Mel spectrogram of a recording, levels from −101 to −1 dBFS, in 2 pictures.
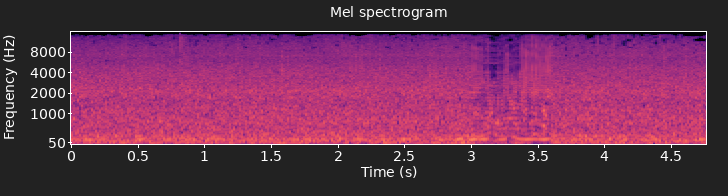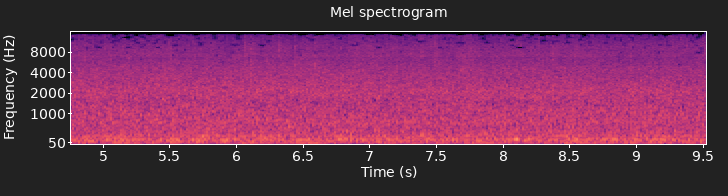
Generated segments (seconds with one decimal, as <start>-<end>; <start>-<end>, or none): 3.0-3.6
